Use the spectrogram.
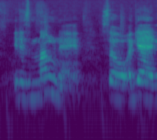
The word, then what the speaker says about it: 막내: know it it most people crown said its maknae that is wrong it is not not like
